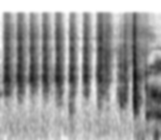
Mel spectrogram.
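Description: A paintbrush scrubbing back and forth in yellow paint on a plate palette, short quick bristle strokes about six a second, with one louder stroke near the end.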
